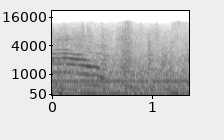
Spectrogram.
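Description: A pet cat lets out one drawn-out, falling meow close by, loud and alone, with no talk over it.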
